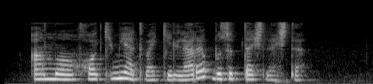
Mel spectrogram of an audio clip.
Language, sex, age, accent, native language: Uzbek, female, 19-29, Toshkent shahri, Uzbek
